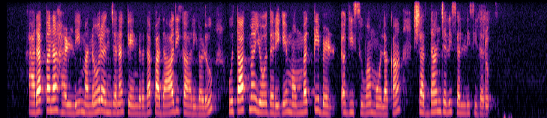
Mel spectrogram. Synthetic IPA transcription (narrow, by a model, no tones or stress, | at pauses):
ɐɾɐpɐnɐɦɐɭːimɐnɔːɾɐɲd͡ʒɐnɐkeːnd̪ɾɐd̪ɐpɐd̪aːd̪ʱikaːɾiɡɐɭuːt̪aːt̪mɐjɔːd̪ʱɐɾiɡe̞mombɐt̪ːibɛɡisuʋɐmuːlɐkɐʃɾɐd̪ʱːaːɲd͡ʒɐlisɐlːisid̪ɐɾu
